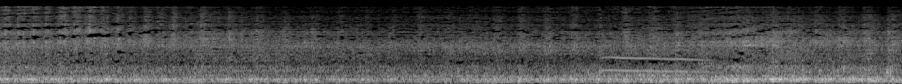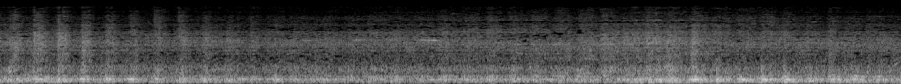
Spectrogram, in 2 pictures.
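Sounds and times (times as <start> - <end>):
train wheels rumbling on rails: 0.0 - 18.0
wheels clicking over rail joints: 0.0 - 18.0.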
